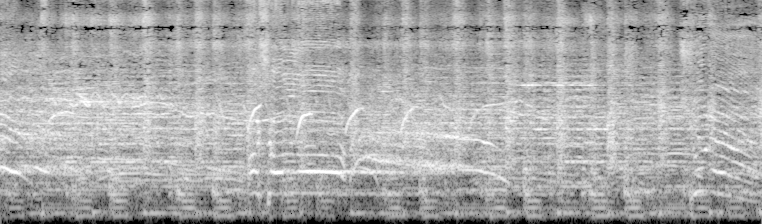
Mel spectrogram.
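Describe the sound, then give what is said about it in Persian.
A concert crowd celebrating a singer in Faruj cheers loudly, with shrill whistles sweeping up and down in pitch over continuous screaming and shouting voices. “هر چقدر ارادت دارید به اون هرمند عزیز صدای سوتا و جیغا بیاد بالا.”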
